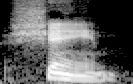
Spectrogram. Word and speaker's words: Shem: which is the very Hebrew word for name which is Shem pronounced shame we might as well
